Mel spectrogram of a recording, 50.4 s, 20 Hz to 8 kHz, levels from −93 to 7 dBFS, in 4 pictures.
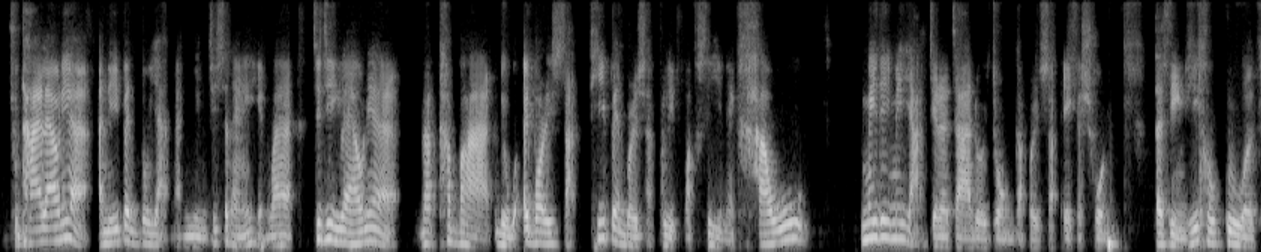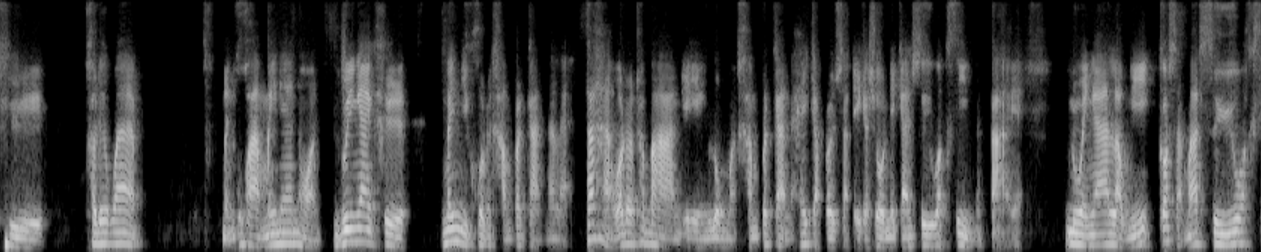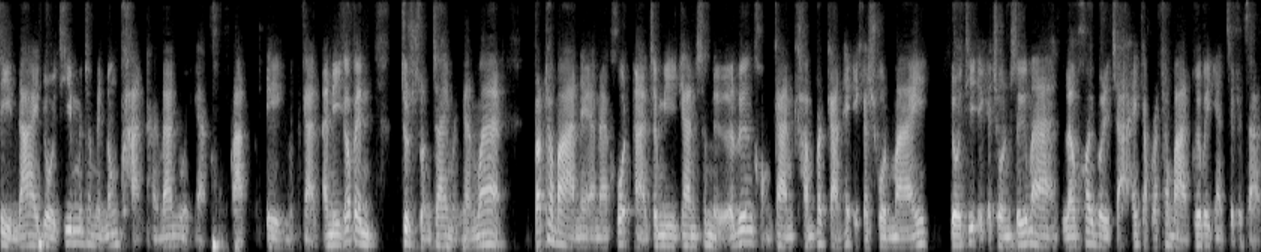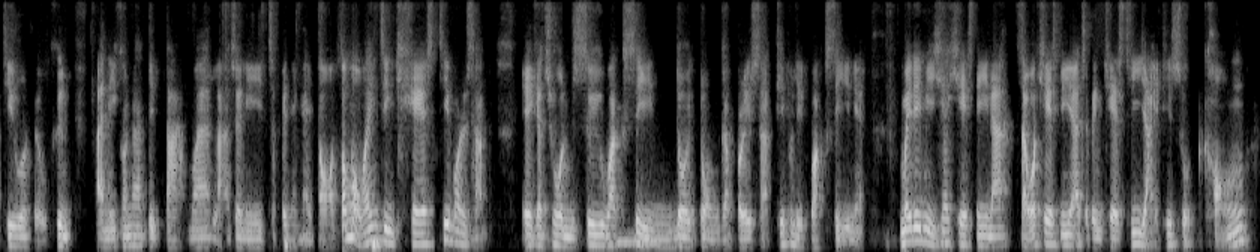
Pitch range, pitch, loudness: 105-140 Hz, 120 Hz, -19 LUFS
